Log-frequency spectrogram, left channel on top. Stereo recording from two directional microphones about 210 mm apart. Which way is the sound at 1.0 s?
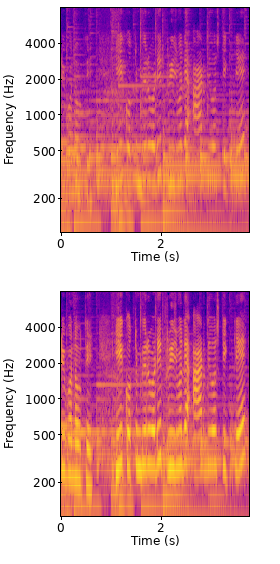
50° right (ahead or behind).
